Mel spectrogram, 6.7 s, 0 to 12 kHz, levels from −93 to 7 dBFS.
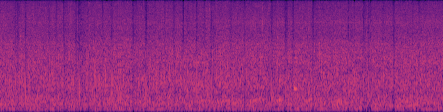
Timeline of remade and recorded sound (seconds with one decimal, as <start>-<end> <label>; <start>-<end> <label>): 0.0-6.7 recorded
